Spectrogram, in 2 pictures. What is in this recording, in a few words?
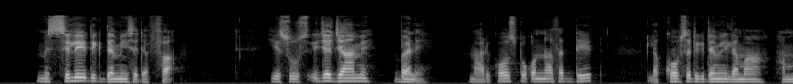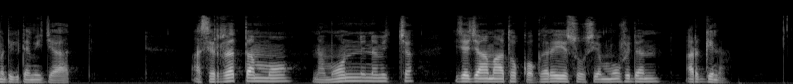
oromo wellega; jesus teacher and healer short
